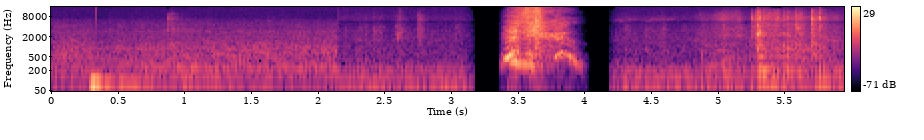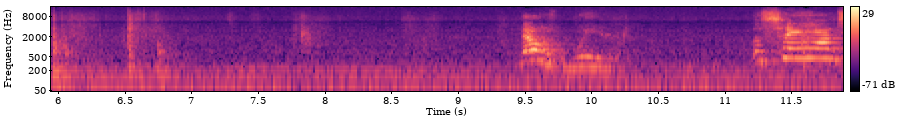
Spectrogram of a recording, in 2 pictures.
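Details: One loud, abrupt sneeze bursts out of quiet room noise, with brief muffled voices and small knocks around it: sneezing.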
